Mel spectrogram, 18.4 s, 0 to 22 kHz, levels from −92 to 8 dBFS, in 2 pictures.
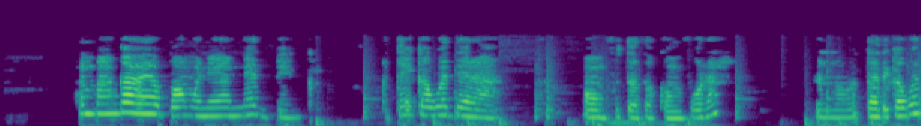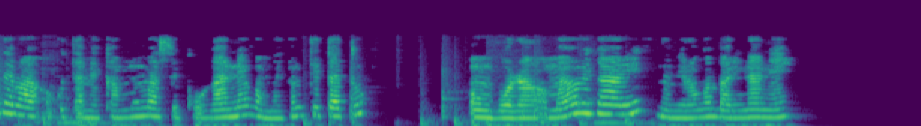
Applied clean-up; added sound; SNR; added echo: classical method WPE with log-MMSE.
